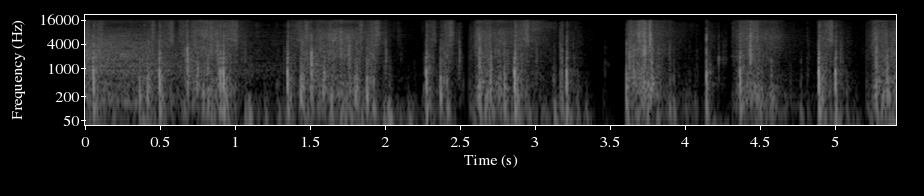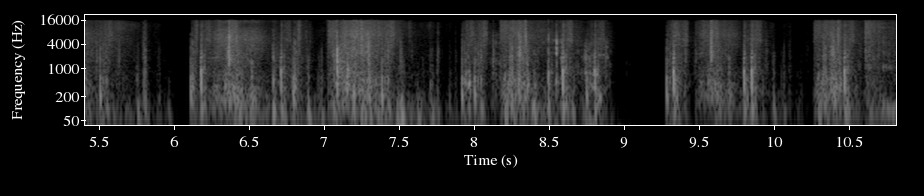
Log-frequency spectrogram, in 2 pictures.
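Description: Footsteps tap lightly on hard ground.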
